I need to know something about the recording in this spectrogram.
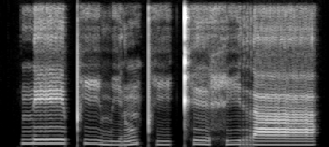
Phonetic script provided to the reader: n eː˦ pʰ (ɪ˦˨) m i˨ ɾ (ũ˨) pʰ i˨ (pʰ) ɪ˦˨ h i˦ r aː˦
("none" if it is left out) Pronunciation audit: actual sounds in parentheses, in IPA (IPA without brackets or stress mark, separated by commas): i˦˨, ũ˦, kʰ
